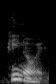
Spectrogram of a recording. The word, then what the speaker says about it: Pinoy: And Filipinos have a term that we sometimes use to refer to ourselves, and that's Pinoy. So if you combine the two together, Chinese and Pinoy, it's Chinoy.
